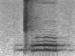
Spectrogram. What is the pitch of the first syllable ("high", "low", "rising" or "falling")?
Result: high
